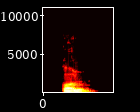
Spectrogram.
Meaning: 1. cabbage 2. wild cardoon (used as a coagulating agent in cheesemaking)
- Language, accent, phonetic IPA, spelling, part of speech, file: Catalan, Valencia, [ˈkɔl], col, noun, LL-Q7026 (cat)-col.wav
